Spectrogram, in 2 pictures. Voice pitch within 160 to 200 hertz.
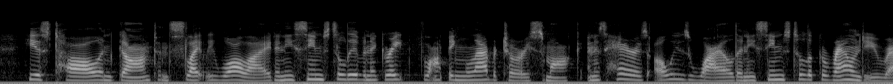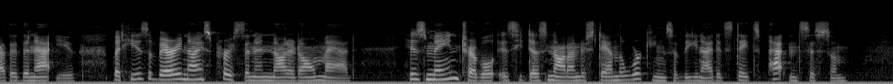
Yes: medium, 185 Hz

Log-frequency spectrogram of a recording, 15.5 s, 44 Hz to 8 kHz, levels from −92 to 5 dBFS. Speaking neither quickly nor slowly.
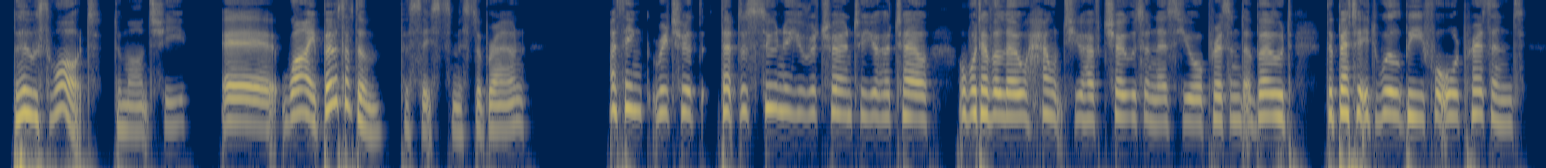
Yes: average, 165 wpm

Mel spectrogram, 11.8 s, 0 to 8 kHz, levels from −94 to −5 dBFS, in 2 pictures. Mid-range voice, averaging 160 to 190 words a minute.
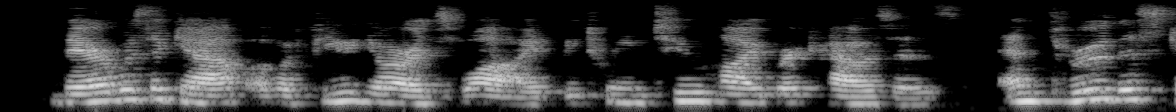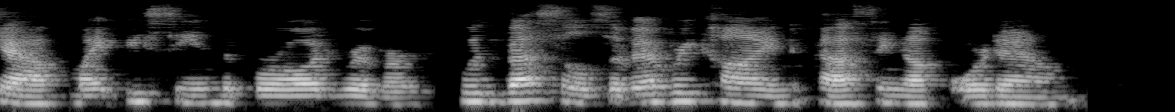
Yes: medium, 160 Hz; average, 170 wpm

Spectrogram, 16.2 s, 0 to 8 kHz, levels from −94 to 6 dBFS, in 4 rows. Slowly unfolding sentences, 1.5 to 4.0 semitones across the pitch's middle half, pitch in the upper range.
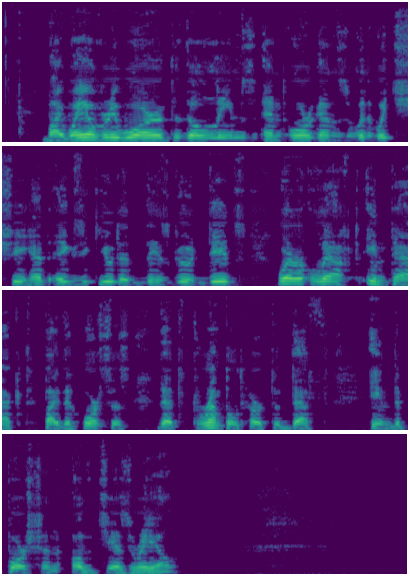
No: slow, 120 wpm; average, 2.8 semitones; low, 135 Hz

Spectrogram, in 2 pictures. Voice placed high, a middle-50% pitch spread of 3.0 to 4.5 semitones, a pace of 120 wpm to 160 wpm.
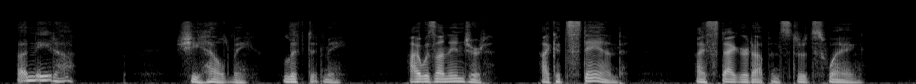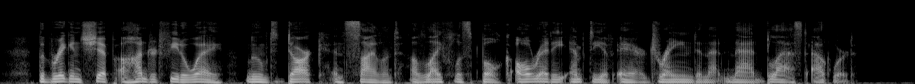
No: low, 115 Hz; average, 3.3 semitones; average, 140 wpm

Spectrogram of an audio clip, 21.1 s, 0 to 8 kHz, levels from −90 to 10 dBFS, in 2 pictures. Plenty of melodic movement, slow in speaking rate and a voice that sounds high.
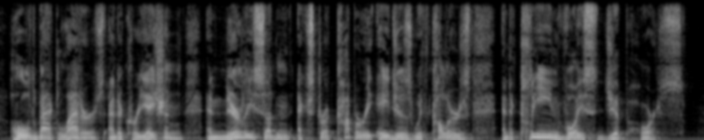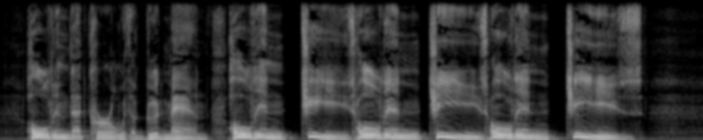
No: wide, 6.8 semitones; slow, 105 wpm; low, 135 Hz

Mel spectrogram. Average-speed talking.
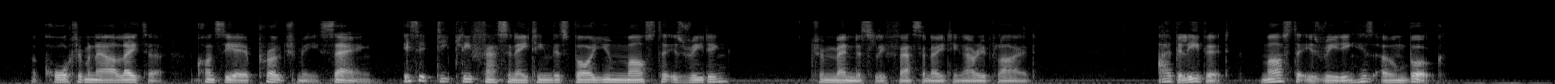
No: slow, 125 wpm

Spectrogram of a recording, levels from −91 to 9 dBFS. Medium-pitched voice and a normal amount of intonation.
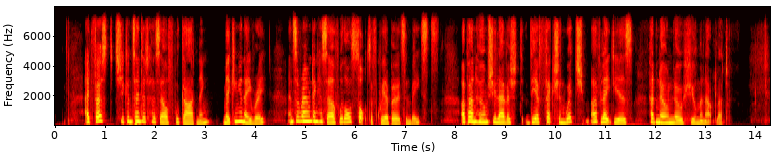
No: high, 235 Hz; average, 4.8 semitones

